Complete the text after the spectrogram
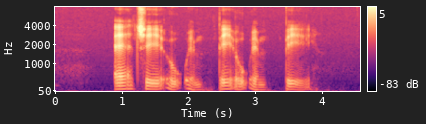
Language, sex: Danish, male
